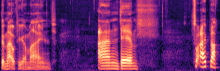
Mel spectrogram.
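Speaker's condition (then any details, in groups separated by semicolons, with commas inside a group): Motor neuron disease; diagnosed at St. Vincent's about a year after retiring, early falls running, thumb pain, wheelchair; about 5.5 years since diagnosis; may get out of breath while talking, voice still sounds characteristically like himself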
